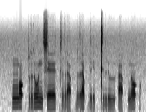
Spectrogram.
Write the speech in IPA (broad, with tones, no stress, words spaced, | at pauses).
ŋɔ˥˩ʔpro˥˩nsɛː˦˥kra˨˩p̚ ra˦˥p̚re˨˩k̚trɯː˧ ʔa˨˩p̚nɔ˦˥ʔ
